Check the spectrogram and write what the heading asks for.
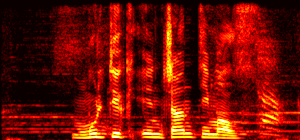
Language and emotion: Russian, neutral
